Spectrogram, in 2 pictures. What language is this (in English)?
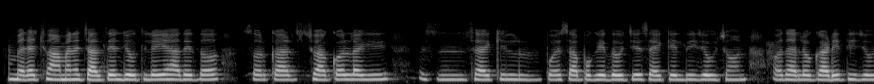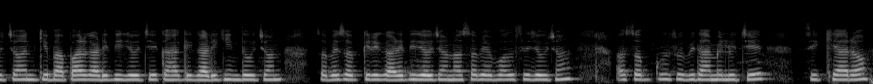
Odia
